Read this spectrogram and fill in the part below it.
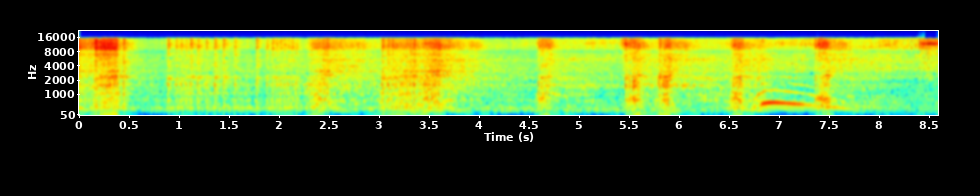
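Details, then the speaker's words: Vintage Stihl 031AV chainsaw with rebuilt Walbro carburetor, started after priming fuel into the carb: buzzy two-stroke catches, revs up and down in uneven bursts, keeps running once fuel arrives; normal start and run. "oh yeah she wants to run she sounds good pull primer a little more sometimes it takes a while for these things to pick up"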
